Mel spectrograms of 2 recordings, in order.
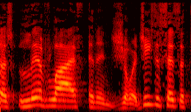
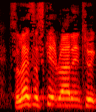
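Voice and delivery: ordinary delivery

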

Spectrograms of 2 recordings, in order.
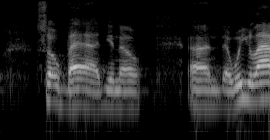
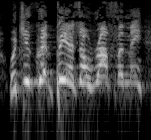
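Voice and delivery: higher and louder, a sharp complaint; annoyed scolding; 11 semitones higher, 7 dB louder than usual. Shown as a demonstration. Husband imitates the harsh way his wife did not say it. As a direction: scold him to quit it. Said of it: "instead of just".

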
